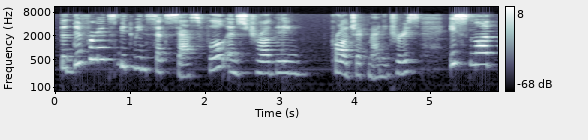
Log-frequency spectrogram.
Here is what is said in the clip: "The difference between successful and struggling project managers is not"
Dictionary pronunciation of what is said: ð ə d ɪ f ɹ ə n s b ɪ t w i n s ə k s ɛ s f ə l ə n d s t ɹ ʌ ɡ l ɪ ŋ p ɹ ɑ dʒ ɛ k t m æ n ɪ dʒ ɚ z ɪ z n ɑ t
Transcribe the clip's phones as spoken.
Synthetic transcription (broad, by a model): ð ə d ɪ f ɹ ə n s b ɪ t w i n s ə k s ɛ s f ə l ə n d s t ɹ ʌ ɡ l ɪ ŋ p ɹ ɑ dʒ ɛ k t m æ n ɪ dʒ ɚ s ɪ s n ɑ t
